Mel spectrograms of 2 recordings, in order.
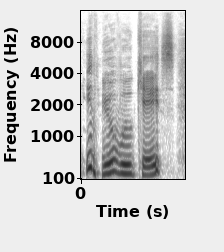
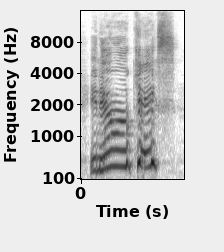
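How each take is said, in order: First: Laughing through the words in disbelief; amused, laughing it out. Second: Much higher, slow, cutesy squeak on uwu; mock a cutesy uwu voice; squeaky uwu voice. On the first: Real, not acted. Streamer laughing at a chat message, laughing. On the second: Streamer mocking a chat request, squeaky uwu voice. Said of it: "Don't speak in Uwu case".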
